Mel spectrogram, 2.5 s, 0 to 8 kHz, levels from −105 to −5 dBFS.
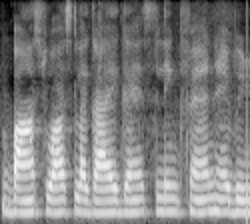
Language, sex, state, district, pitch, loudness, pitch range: Hindi, female, Punjab, Kapurthala, 170 Hz, -17 LUFS, 165-175 Hz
